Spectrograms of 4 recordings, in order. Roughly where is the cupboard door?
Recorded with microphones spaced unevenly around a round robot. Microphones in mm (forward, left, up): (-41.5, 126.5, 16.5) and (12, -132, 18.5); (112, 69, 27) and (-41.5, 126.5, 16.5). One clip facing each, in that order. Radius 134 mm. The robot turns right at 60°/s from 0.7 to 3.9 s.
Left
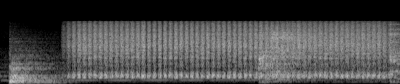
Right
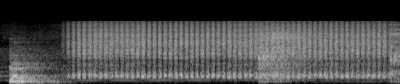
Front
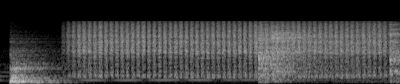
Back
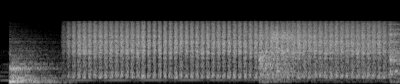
Behind.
